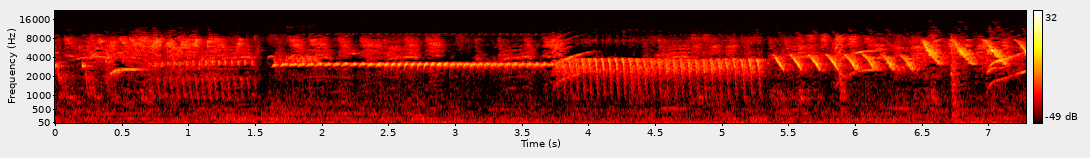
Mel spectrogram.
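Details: Canary tutor song, free of errors, recorded in 2022 for teaching chicks to sing. Opens with high chirps, then a long fast rattling roll held on one pitch for several seconds, ending in quick repeated sweeping notes.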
